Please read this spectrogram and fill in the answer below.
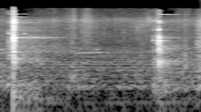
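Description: A wrench tightening the tool-bit holder's clamp nut on an Ammco brake lathe: one sharp click just after the start, then a lighter click about a second and a half in.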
